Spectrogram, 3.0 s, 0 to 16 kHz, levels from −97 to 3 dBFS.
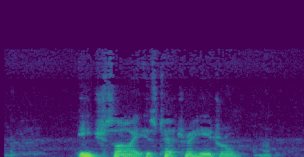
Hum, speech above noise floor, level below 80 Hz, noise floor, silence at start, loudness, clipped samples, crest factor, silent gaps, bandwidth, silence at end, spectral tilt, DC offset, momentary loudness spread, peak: none; 39 dB; -52 dBFS; -64 dBFS; 0.75 s; -26 LUFS; under 0.1%; 18 dB; none; 7 kHz; 0.35 s; -9 dB/octave; under 0.1%; 15 LU; -10 dBFS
